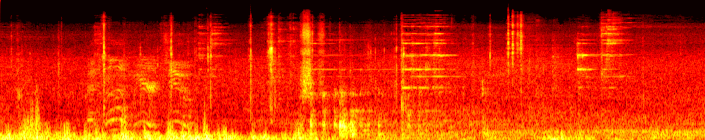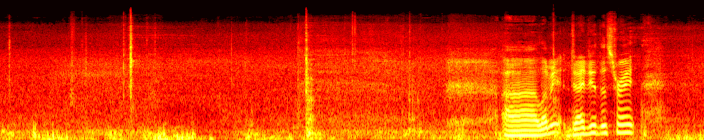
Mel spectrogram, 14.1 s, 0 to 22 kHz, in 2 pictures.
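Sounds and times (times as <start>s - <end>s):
wind rumbling on microphone: 0.0s - 12.9s, 13.5s - 14.0s
tools and metal parts clinking: 1.9s - 6.4s.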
